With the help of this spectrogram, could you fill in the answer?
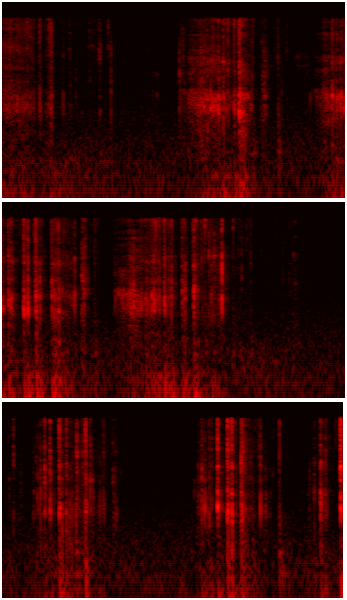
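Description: A solid beige soap bar, carved to a wedge shape and held in the fingers, is shaved with a small metal knife, with soap curls falling onto a black surface. Bursts of bright, dry scraping and crunching repeat across the clip, separated by short quiet gaps.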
